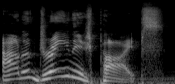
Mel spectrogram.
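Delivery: high, slow, hammed-up American accent; a terrible American accent imitation of Sean Cole; bad American accent. Mocking a fellow reviewer in a bad American accent. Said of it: "That's the best American accent I can do".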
